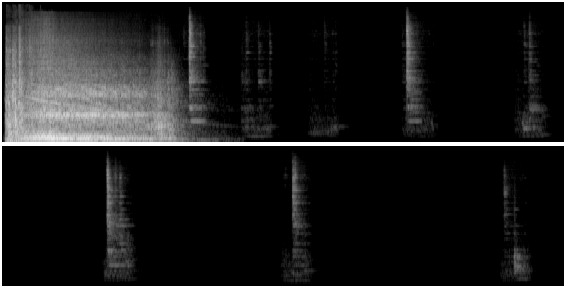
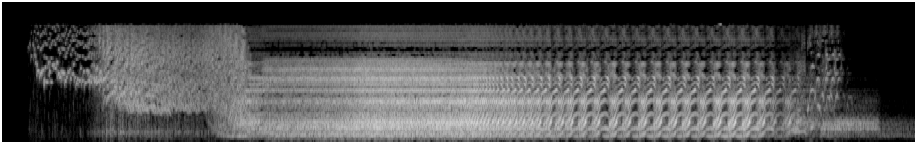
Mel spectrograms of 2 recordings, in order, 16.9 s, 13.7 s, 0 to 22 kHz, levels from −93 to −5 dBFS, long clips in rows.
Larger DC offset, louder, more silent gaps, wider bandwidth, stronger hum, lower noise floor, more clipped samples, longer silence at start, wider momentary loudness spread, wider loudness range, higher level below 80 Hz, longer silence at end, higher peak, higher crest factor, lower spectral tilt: neither; first, -21 LUFS vs -25 LUFS; first, 4.19-4.57 s, 5.19-5.97 s, 6.64-7.66 s, 8.28-9.92 s, 10.54-12.59 s vs none; first, 15.5 kHz vs 12 kHz; neither; first, -72 dBFS vs -63 dBFS; neither; second, 0.05 s vs 0.45 s; first, 23 LU vs 17 LU; first, 26 LU vs 9 LU; first, -44 dBFS vs -78 dBFS; first, 4.05 s vs 0.55 s; first, -6 dBFS vs -10 dBFS; first, 24 dB vs 16 dB; first, -6 dB/octave vs -2.5 dB/octave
